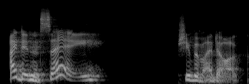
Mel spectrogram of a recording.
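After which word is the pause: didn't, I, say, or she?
say. There is a pause after the word say. "and then pause after say"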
